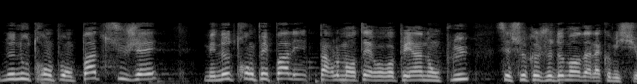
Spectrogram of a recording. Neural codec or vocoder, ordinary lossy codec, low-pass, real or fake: none; none; 7.2 kHz; real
